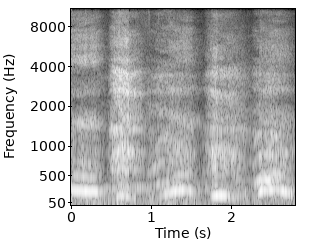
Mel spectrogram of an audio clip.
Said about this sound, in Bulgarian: Дишай го този страх. Дишай го дълбоко, дълбоко, дълбоко, дълбоко. Разшири. Разшири дишането.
